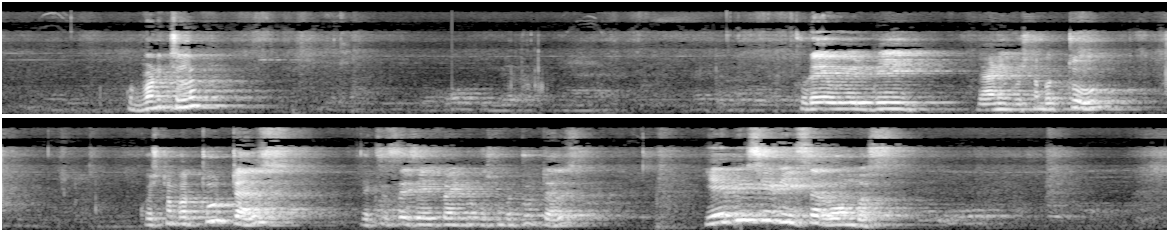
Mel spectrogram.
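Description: A middle-aged man reads aloud nearby in a slightly echoing room.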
